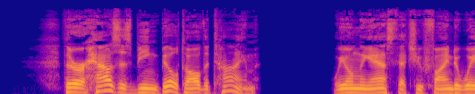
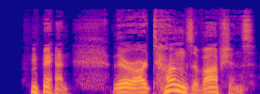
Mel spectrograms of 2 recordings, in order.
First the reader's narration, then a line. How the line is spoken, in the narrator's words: I chuckled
